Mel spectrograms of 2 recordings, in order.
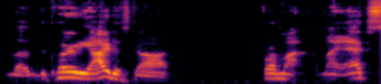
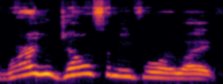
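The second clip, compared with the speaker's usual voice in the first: high, loud exasperated plea; incredulous, pleading high voice; pleading to sister; 8 semitones higher, 4 dB louder than usual. Retold or imitated. To her jealous sister, exasperated high plea. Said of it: "it's like".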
